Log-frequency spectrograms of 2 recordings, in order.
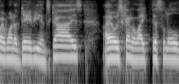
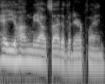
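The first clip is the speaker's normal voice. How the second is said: acted icy cold tone with no warmth; 4 semitones lower, 5 dB quieter than usual. Retelling a film's phone call scene: imitating Philip Seymour Hoffman's cold tone. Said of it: "Philip Seymour Hoffman's just so cold on this call".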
